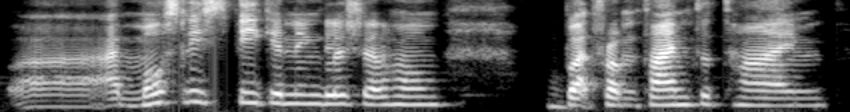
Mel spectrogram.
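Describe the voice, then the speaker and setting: A woman's voice: medium pitch, measured pace. A middle-aged woman from the Philippines, a native Ilonggo speaker, hosting a podcast and giving earnest advice with some hesitant fillers. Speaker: podcast host. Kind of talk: casual podcast chat and closing remarks.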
